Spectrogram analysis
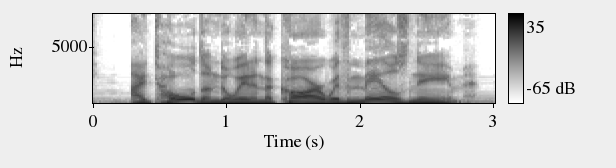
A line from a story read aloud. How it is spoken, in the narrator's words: She scoffed and said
